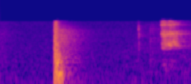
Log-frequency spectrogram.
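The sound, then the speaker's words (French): A drawer is pulled open and pushed shut: one sharp, heavy thump, a small click, then a short sliding scrape. No voices are heard. “Donc pareil le tiroir, je tire le tiroir, je le referme.”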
